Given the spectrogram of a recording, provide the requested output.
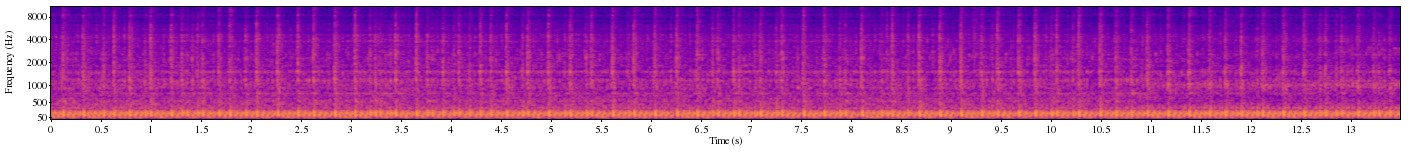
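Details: Yamaha RX100 two-stroke at idle: uneven idle with light knock roughly twice per second; possibly piston slap or worn gudgeon pin bearing, cause suspected, not confirmed.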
